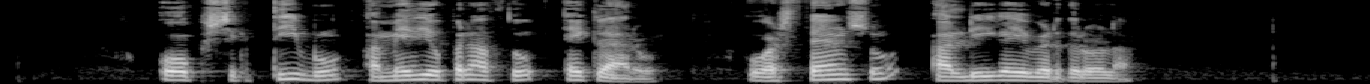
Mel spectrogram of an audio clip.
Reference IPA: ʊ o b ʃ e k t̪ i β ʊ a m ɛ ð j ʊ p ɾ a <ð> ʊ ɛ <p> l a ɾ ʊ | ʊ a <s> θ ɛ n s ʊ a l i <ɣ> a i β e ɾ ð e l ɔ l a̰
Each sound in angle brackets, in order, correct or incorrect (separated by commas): incorrect, incorrect, correct, correct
